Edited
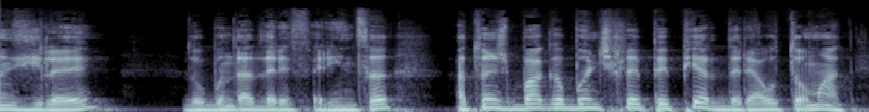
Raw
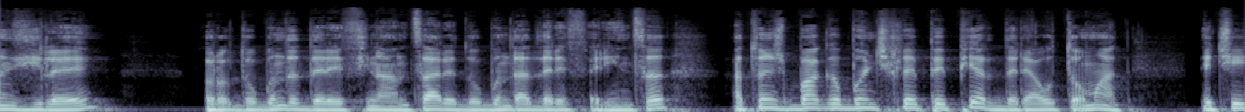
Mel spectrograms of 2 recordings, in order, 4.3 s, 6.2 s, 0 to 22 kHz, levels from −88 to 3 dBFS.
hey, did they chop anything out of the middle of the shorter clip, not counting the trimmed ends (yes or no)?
yes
